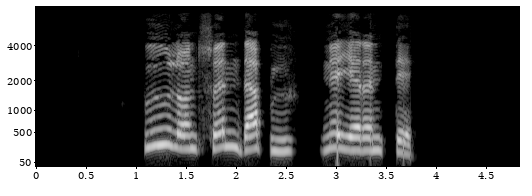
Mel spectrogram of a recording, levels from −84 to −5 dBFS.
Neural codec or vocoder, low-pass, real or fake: none; 7.2 kHz; real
